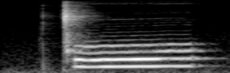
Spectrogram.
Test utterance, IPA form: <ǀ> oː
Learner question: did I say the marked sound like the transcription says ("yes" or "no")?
yes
